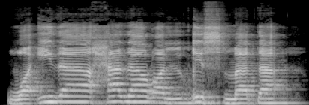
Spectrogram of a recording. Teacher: हमजा को बगैर खींचे और बगैर झटके के अदा करेंगे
